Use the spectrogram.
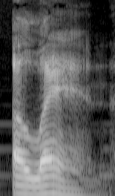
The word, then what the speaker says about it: Alan: some sources chester arthur chose to pronounce his middle name with an emphasis on the second syllable so it was not alan it's not chester allen arthur it's chester aylin arthur yep so it's chester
